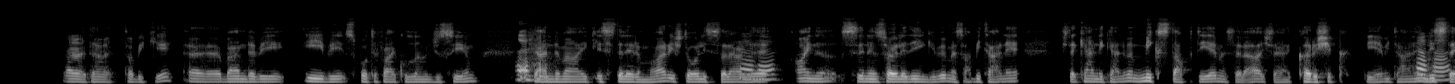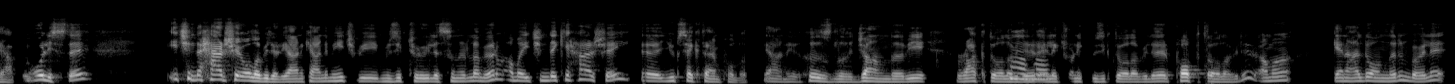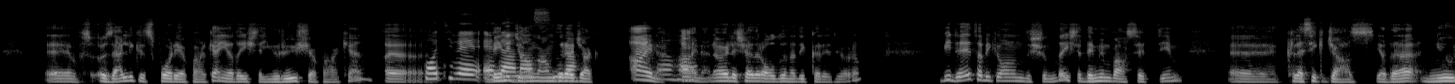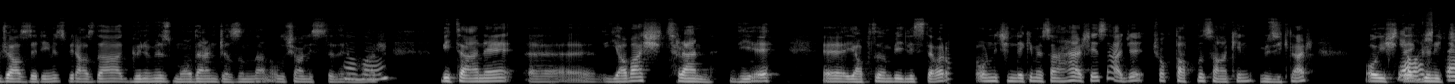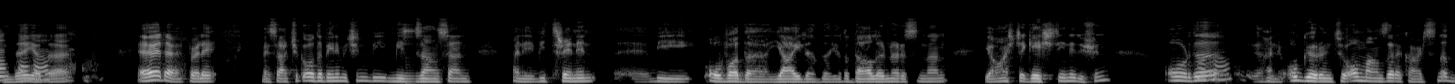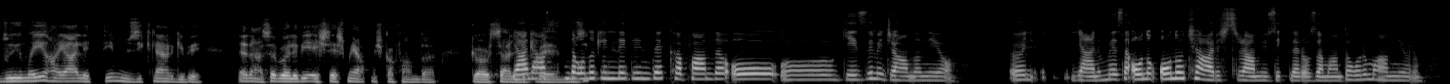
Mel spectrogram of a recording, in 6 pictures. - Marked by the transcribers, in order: other background noise; chuckle; in English: "mixed up"; in English: "new"; chuckle
- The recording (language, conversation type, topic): Turkish, podcast, Müziği ruh halinin bir parçası olarak kullanır mısın?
